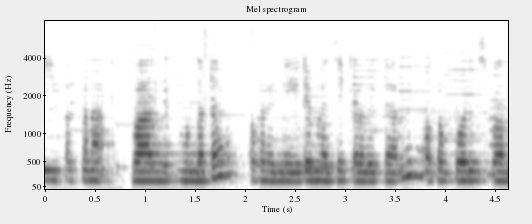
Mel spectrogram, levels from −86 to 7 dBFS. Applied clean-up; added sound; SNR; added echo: neural mask model DeepFilterNet 3.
